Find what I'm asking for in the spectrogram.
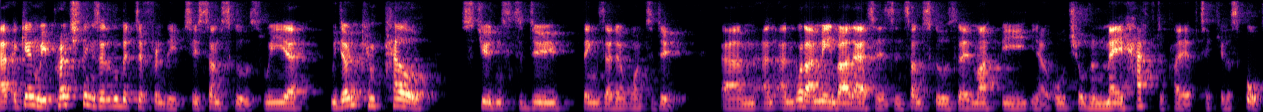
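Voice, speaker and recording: This man has a South African accent and a fairly high pitch. He talks at a fairly quick pace with ordinary pitch variation. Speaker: head teacher. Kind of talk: online event talk. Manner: hesitant, many fillers.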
